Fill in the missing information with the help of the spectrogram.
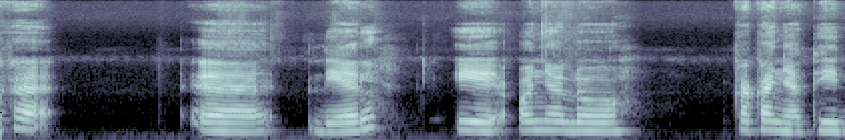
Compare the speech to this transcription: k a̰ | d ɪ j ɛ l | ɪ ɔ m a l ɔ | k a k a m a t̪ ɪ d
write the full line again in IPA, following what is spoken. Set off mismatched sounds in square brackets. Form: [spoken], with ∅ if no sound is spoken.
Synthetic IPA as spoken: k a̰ | d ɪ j ɛ l | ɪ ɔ [ɲ] a l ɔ | k a k a [ɲ] a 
